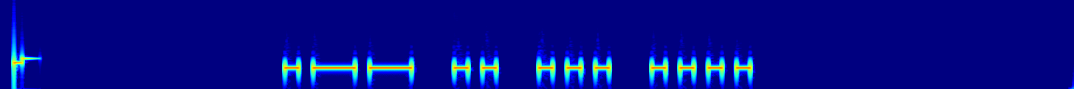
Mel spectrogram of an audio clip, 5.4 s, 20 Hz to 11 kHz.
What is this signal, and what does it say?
Morse code, heard as a keyed tone, about 17 wpm, 700 Hz. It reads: WISH
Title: Four Letter Words - 17wpm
